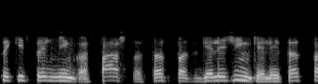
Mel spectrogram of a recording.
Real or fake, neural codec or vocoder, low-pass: fake; vocoder, 44.1 kHz, 128 mel bands every 256 samples, BigVGAN v2; 10.8 kHz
